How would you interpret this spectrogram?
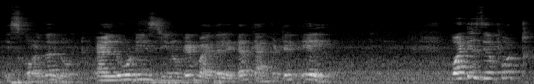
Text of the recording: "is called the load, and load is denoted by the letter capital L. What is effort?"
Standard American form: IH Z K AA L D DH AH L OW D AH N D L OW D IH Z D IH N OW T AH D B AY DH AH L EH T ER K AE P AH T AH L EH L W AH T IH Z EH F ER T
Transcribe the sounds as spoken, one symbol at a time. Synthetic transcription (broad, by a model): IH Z K AA L D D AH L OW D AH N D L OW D IH Z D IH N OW T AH D B AY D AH L EH T ER K AE P AH T AH L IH L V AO T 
